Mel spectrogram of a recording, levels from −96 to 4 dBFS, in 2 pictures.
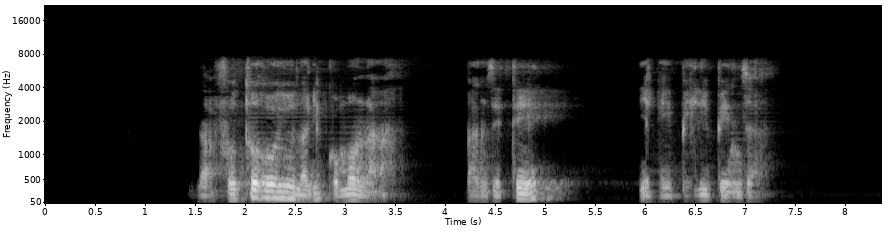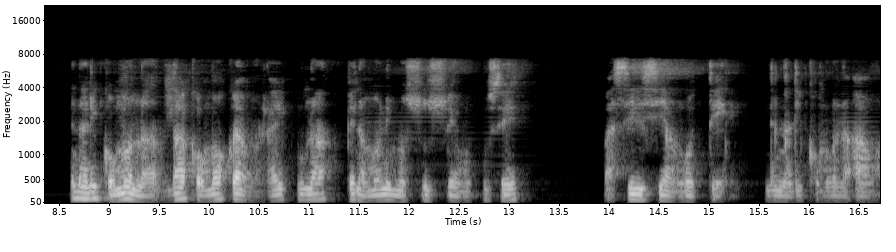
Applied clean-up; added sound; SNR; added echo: neural mask model DeepFilterNet 3.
